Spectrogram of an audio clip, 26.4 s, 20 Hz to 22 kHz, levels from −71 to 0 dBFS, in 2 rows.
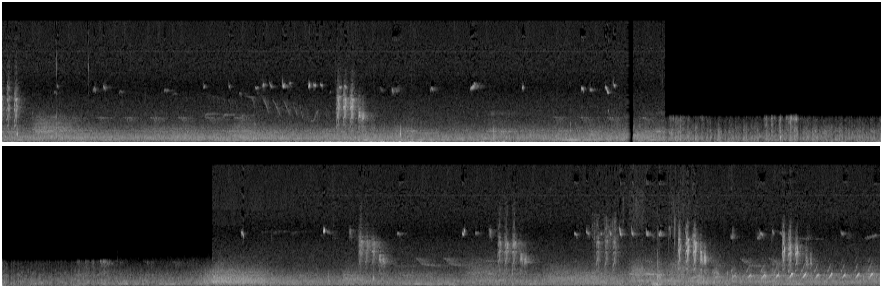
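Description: At 9.37 s there's a short stall from a late packet: the jitter buffer ran dry, so the receiver held the last sound for about 90 ms until the packet turned up. Nothing's lost, but that stretch hangs on with a slight buzz or dip, and the delay grows by 90 ms.

Right after, at 9.56 s and 9.73 s, come two short concealed packet losses. Each time about 20 ms never arrived, and the gap was bridged by extending the preceding sound before blending back. They come across as quick little smears or wobbles, about 30 ms each.

From 9.96 s to 17.90 s there's a call bitrate drop. The bandwidth estimate fell and the encoder went from 48 to 6 kbps, sitting at the bottom for about 3.7 s. Bandwidth shrinks from 20 kHz to 4 kHz, so the sound goes muffled and rough.

Inside that stretch, from 13.12 s to 13.92 s, a jitter buffer speed-up trims the backlog. The receiver snipped out short pitch-period chunks, roughly a tenth of a second in total, so the audio runs at about 112% speed with unchanged pitch and feels hurried.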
